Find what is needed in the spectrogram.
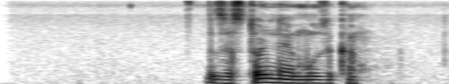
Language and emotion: Russian, neutral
